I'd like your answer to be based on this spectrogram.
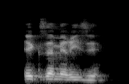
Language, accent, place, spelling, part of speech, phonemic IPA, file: French, France, Lyon, hexamériser, verb, /ɛɡ.za.me.ʁi.ze/, LL-Q150 (fra)-hexamériser.wav
- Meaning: to hexamerize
